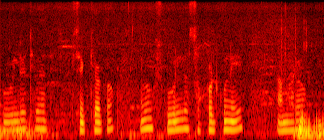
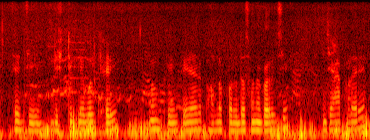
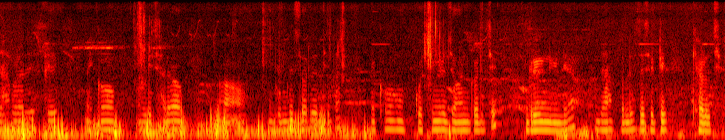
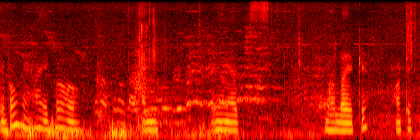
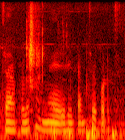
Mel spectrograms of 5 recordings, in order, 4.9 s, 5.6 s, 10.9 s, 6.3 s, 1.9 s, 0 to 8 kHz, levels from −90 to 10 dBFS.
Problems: constant background noise, continuous background conversations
